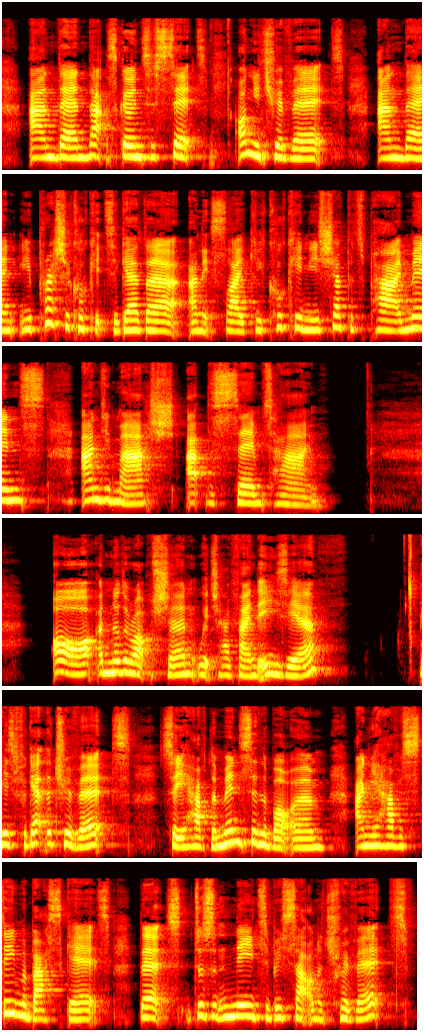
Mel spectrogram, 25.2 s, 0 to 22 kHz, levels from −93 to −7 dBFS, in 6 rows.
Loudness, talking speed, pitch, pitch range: -19 LUFS, 155 wpm, 210 Hz, 190-235 Hz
